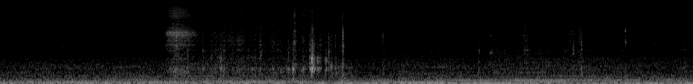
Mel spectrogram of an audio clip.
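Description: Steady low hum of a stopped car's engine running, heard inside the cabin. A short rustle comes about two seconds in and a few light clicks about a second later.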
